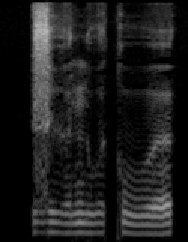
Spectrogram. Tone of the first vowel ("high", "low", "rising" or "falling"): low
